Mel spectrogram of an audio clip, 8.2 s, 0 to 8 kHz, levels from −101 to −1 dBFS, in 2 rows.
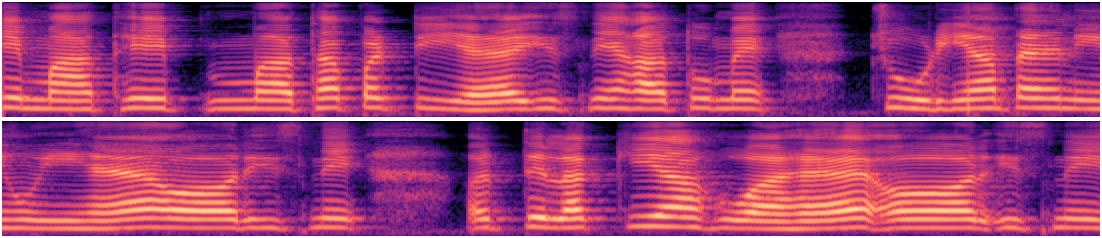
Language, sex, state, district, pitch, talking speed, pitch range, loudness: Hindi, female, Punjab, Fazilka, 225 Hz, 155 wpm, 220-240 Hz, -16 LUFS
